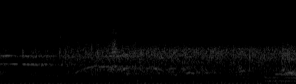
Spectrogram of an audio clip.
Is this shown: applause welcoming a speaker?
yes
